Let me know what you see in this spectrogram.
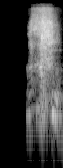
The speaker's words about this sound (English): I have to sneeze, hang on.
